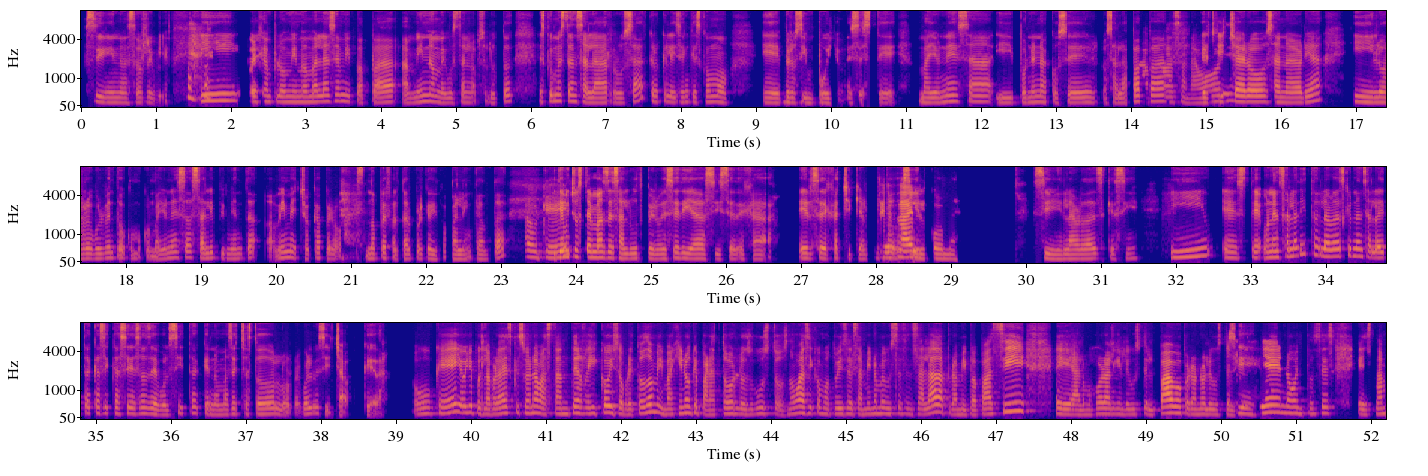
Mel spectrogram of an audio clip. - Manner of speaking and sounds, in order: chuckle; other background noise
- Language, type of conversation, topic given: Spanish, podcast, ¿Qué recuerdo tienes de la comida en las fiestas familiares?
